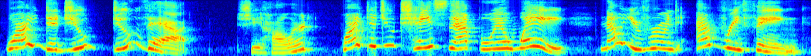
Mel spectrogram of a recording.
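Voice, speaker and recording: A woman's voice: sits high, expressive, slow pace, heavily acted. A woman voicing a bossy, huffy little schoolgirl who whines and demands. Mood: angry. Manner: whiny and demanding.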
